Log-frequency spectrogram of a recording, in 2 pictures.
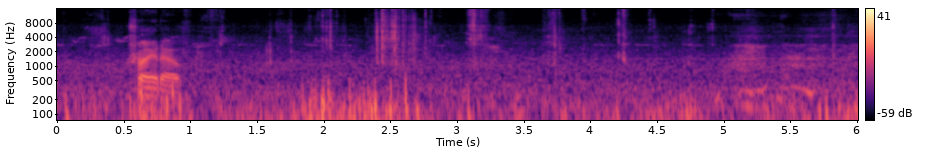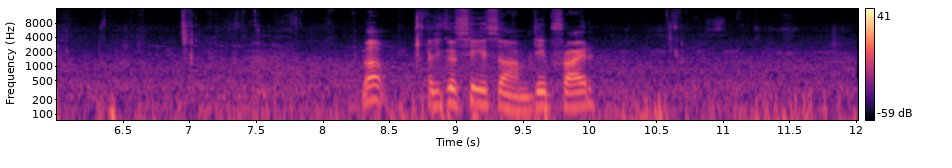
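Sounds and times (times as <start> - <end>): wind rumbling on microphone: 0.0 - 12.0
chewing: 0.3 - 7.9, 10.6 - 11.1.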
